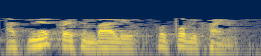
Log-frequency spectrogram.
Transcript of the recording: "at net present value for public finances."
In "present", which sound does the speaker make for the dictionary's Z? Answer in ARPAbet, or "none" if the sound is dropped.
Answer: S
